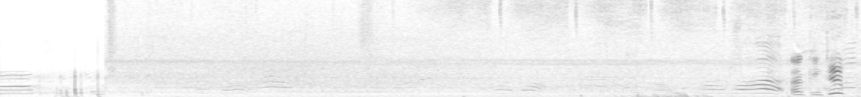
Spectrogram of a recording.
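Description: Wind buffets the microphone outdoors.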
